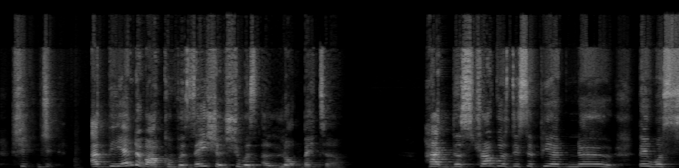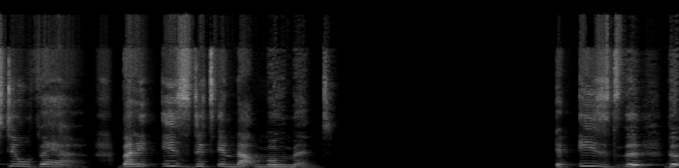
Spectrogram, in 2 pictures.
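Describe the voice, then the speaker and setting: In London, a woman from Uganda hosts a podcast in a conversational style. She speaks in a high voice at a measured pace, sounding earnest and encouraging, and tends to repeat her words.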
